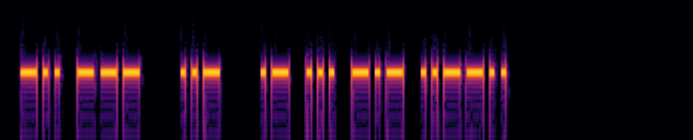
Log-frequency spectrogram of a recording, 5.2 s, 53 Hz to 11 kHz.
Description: Morse code, heard as a keyed tone, about 28 wpm, 700 Hz. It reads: DO U ASK?
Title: Sentences from Top 200 Words and Abbreviations 28wpm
